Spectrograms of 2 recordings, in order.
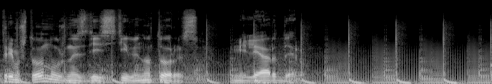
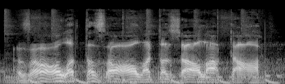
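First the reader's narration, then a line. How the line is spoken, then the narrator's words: Hoarse bass singing. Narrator (Russian): хриплым басом пропел Толик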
